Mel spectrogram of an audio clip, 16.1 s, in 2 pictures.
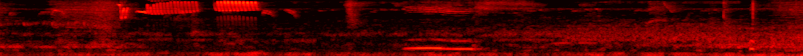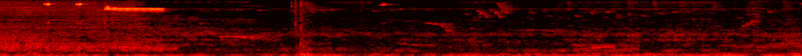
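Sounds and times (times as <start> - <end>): bird chirping and whistling: 8.8 - 9.7.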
